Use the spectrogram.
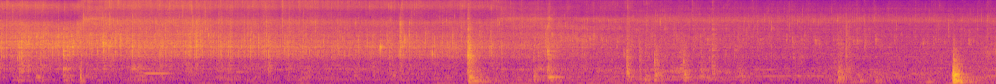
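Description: Finely chopped large onions with curry leaves and salt sauté in a pan while cooking rice upma, a steady sizzle broken by occasional sharp scrapes and clinks of a stirring spoon, with no voices.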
